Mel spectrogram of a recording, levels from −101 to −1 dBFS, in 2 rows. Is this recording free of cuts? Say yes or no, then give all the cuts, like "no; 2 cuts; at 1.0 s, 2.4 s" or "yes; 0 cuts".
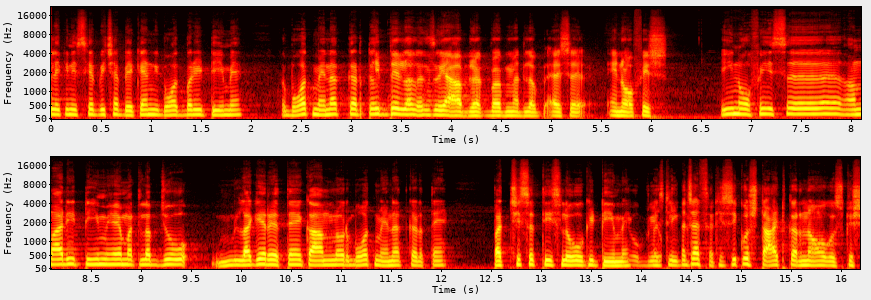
no; 1 cut; at 14.0 s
